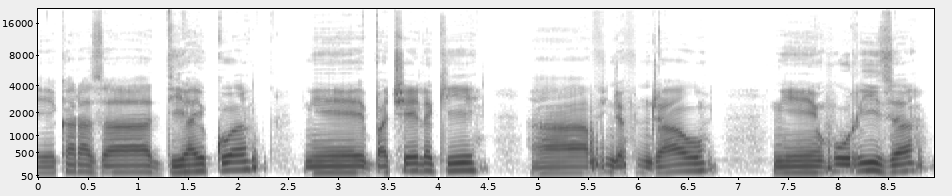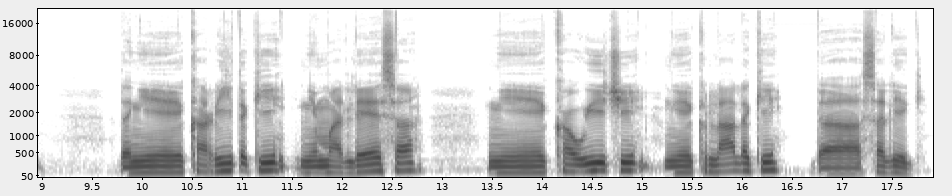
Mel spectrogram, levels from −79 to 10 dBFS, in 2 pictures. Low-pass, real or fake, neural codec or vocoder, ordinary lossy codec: none; real; none; none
